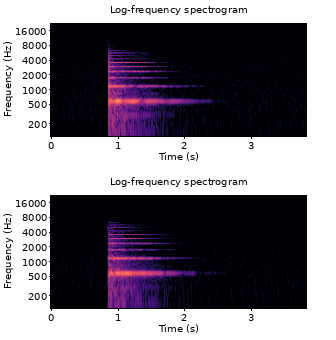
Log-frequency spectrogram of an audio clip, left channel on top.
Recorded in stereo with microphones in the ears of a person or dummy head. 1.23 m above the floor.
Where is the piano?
30° left (ahead or behind), 1.1 m.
